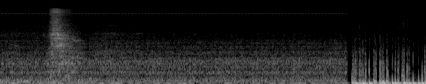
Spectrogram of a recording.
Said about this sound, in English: Truck.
